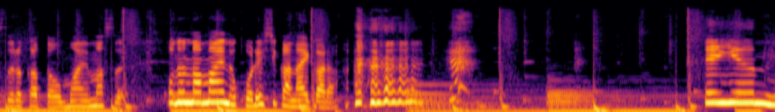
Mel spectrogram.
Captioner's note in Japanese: 笑い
